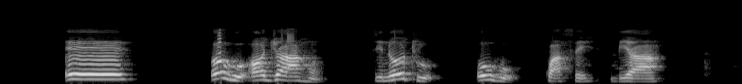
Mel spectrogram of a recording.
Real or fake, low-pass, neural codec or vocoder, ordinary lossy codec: real; 5.4 kHz; none; MP3, 48 kbps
